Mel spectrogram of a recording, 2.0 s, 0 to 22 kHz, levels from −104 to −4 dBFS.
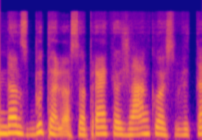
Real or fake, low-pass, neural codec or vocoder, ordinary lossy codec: fake; 14.4 kHz; codec, 44.1 kHz, 2.6 kbps, DAC; Opus, 24 kbps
